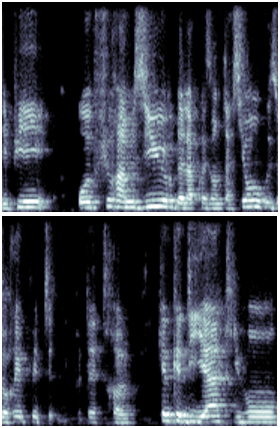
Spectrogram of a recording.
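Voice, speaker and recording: A woman's ordinary speaking voice at a fairly slow pace, with fairly even intonation. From Africa. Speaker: physician. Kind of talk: lecture.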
